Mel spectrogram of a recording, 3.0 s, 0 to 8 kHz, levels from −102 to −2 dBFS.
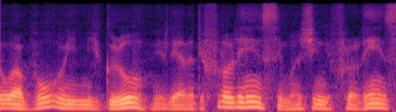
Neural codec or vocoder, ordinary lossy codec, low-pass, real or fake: codec, 16 kHz, 0.7 kbps, FocalCodec; none; 7.2 kHz; fake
